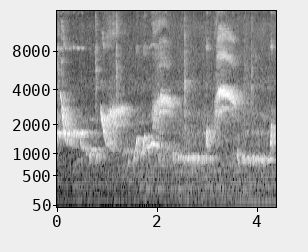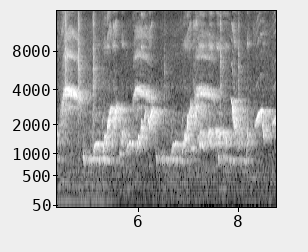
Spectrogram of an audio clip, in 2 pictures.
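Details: Lively song of a white-rumped shama, described as local and forest birds: rich whistled phrases that climb in quick steps and then drop, with frequent short clicking notes mixed in.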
